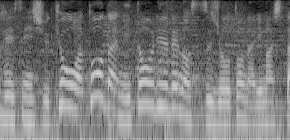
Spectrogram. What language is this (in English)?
Japanese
